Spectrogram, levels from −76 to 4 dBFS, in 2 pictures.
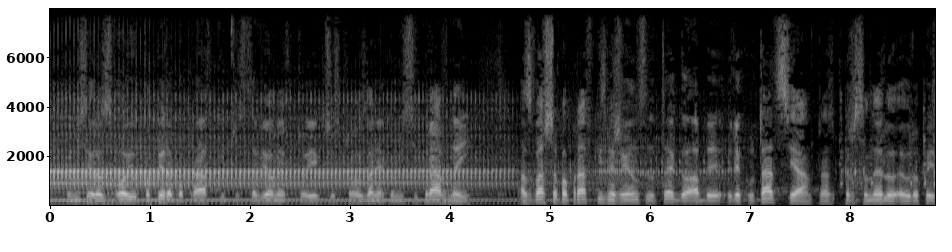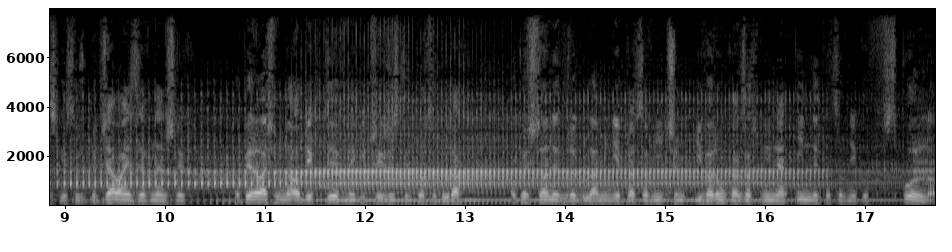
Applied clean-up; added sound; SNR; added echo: none; Mechanisms; 2 dB; none.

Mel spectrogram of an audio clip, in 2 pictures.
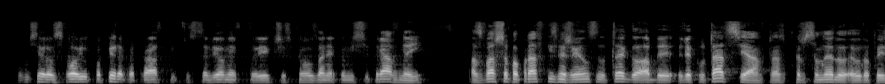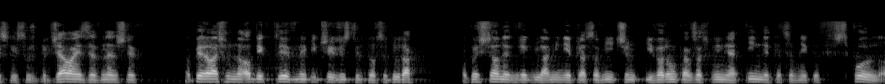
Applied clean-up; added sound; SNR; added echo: neural mask model DeepFilterNet 3.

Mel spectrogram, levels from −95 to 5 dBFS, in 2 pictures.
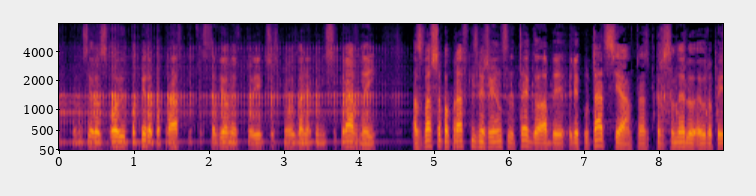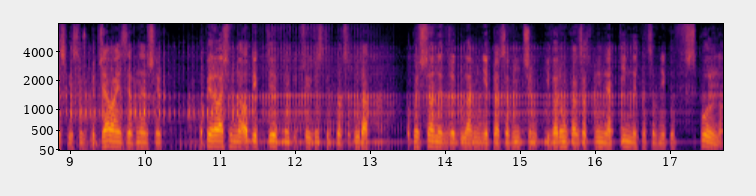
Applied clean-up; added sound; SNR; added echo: neural mask model RNNoise.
